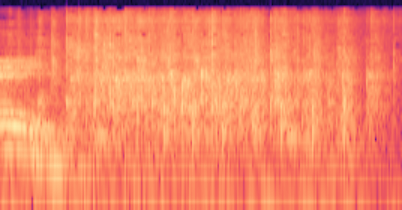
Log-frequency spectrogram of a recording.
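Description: Audience applauding: dense, loud clapping that starts about half a second in, right after a man's shouted line, and dies down near the end.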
